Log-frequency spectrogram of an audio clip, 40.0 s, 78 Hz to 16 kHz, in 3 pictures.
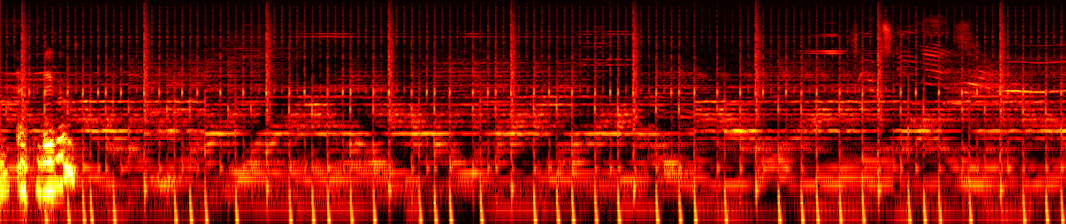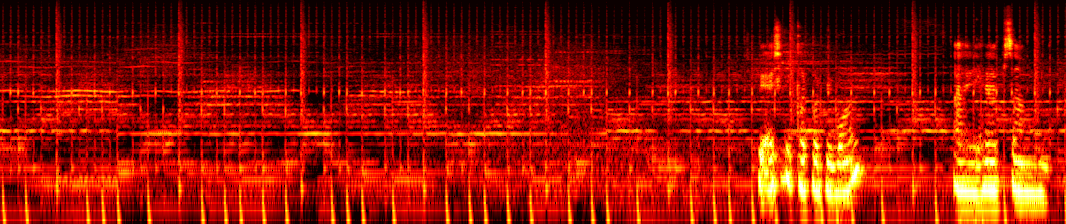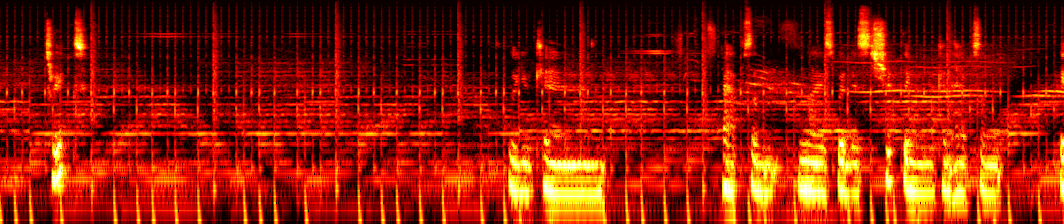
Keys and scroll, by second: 0.1-1.1 typing.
